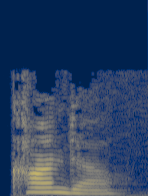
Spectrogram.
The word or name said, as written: Kondo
